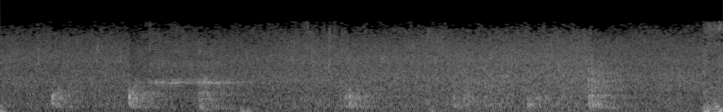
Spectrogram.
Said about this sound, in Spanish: La lluvia cae fuera de muy intenso y ella se asoma.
